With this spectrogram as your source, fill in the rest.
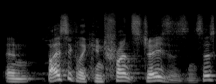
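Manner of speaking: usual speaking voice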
